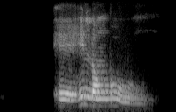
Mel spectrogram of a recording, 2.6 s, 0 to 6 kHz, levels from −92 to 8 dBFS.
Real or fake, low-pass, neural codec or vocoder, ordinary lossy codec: real; 5.4 kHz; none; Opus, 16 kbps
